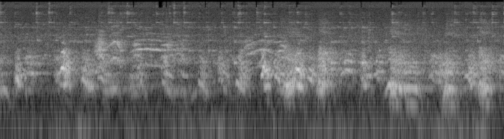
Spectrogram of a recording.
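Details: Several hunting dogs chasing a boar with hunters in the south of France bark and yelp excitedly, their voices overlapping in a steady, restless chorus.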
